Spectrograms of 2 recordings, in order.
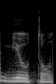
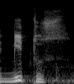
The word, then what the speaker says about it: Mythos: Não é Milton, não, rapaz. É Mitos. Aprende a pronunciar, o diabo. Chamando de Miltos.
